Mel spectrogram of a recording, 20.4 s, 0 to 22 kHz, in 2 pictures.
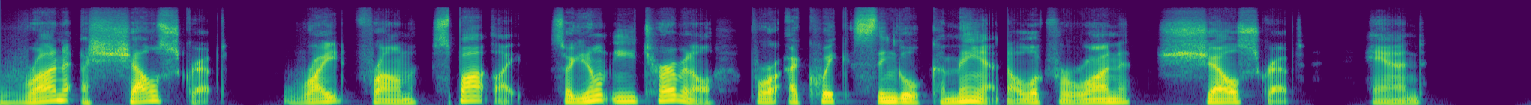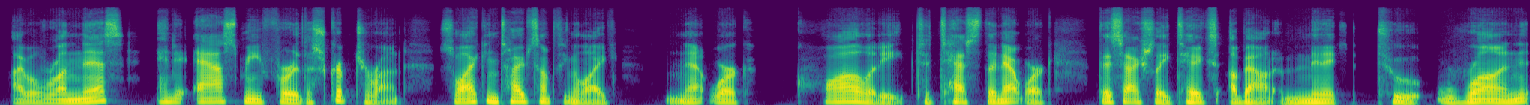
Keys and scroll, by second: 6.4-7.8 typing, 9.7 Return, 13.1-16.3 typing, 19.3 Return.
